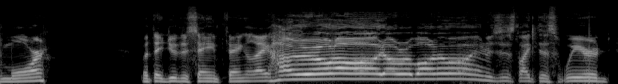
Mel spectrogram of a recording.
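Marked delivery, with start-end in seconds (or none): 2.7-4.8 high, shouted slurry British greeting; slurry British accent. Retold or imitated. Singer hailing the crowd in slurry British accent. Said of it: "slurry sounding British accent".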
